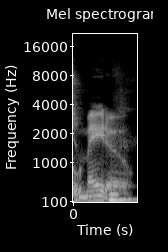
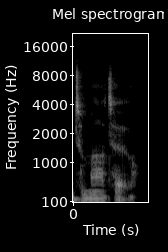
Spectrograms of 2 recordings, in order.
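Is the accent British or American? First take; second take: American; British. First: It is said in an American accent. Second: It is said in a British accent.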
